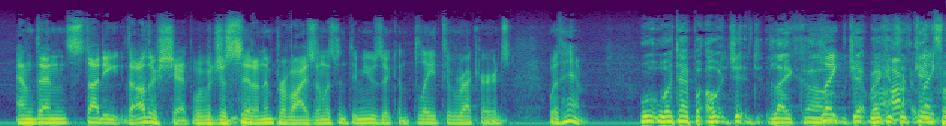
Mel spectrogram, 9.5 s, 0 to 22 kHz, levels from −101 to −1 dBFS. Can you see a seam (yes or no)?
no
